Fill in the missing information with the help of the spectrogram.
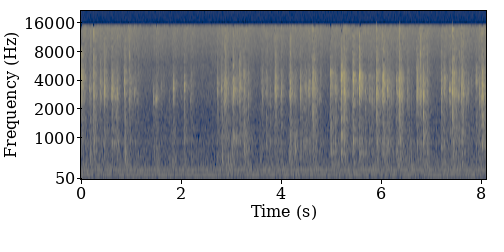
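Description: Fingertips type quickly on a dark plastic desktop keyboard resting on a wooden desk. The result is a fast, uneven stream of bright, short plastic key clicks with almost no ring, centered around 2.9 kHz, over a faint steady low hum.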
